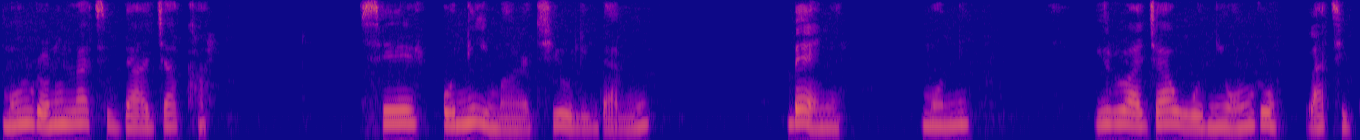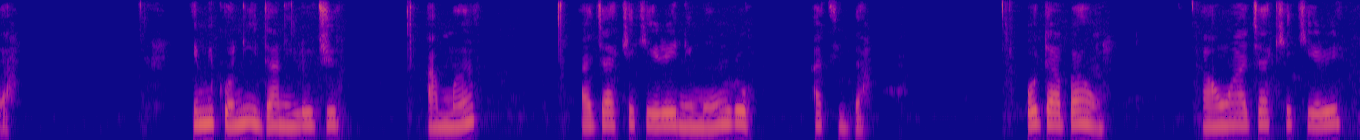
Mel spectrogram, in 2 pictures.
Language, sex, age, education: Yoruba, female, 15-29, secondary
